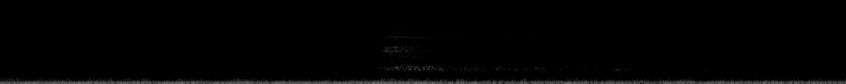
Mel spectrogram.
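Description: A slow, deliberate inhale through the nose during a meditation breathing exercise rises as a soft airy rush over steady low background rumble, breathy and close, with no speech.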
